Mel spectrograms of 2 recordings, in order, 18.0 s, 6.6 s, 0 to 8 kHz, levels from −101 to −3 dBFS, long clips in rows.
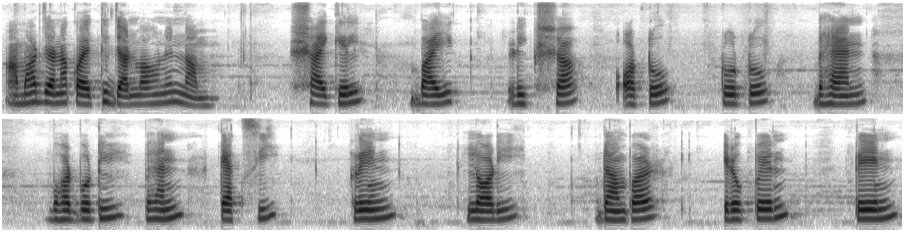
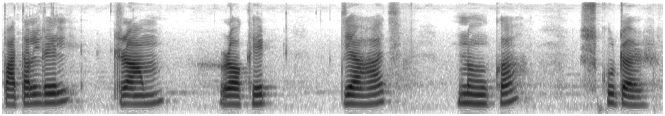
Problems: constant background noise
